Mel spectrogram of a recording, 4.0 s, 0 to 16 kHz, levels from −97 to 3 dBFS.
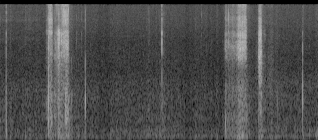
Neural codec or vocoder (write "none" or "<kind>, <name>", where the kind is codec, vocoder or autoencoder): none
